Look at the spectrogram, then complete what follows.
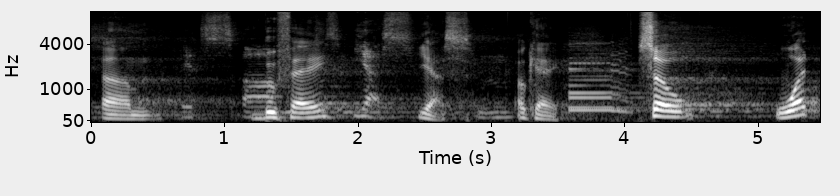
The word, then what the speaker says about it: Buffett: mr jimmy buffett jimmy buffet yes buffet we're pro pronouncing it the french way because we're a class act here you know we're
